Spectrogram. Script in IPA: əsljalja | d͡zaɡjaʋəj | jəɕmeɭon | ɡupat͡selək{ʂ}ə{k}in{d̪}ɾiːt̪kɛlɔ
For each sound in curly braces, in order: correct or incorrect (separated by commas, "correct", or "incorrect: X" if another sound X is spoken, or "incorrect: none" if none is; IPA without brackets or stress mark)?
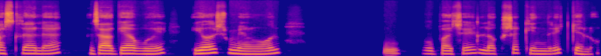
correct, correct, correct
